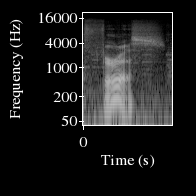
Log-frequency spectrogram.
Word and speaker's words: Ferrous: General Ferris. Ferris. Is it Ferris? Like ferrous iron. Pretty sure it's pronounced ferrous.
